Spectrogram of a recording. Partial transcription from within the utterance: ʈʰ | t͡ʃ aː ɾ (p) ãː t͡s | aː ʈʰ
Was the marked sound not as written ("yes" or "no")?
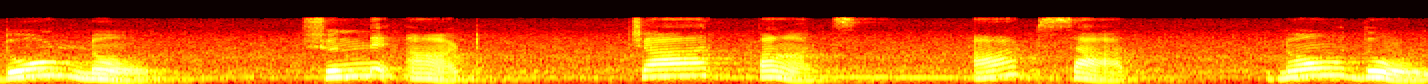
no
